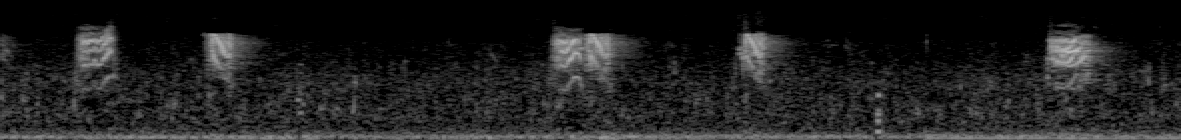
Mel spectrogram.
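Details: Female double-collared seedeater calling to stimulate males: five short, high, sharp chip notes at irregular spacing, some doubled, over a faint low hum.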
